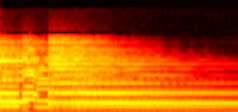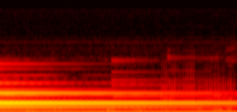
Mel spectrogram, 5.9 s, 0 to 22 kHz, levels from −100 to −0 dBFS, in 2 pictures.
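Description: From 4.99 to 5.93 s, robotic sound from repeated short buffers. A 50 Hz buzz is imposed on the audio. About half is likely repeated 20 ms buffers.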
